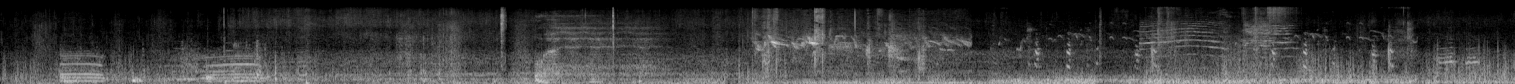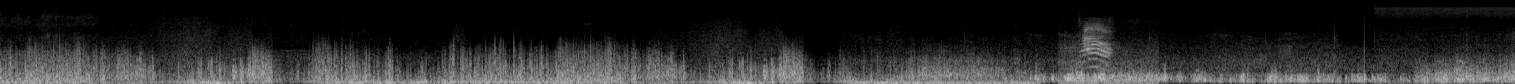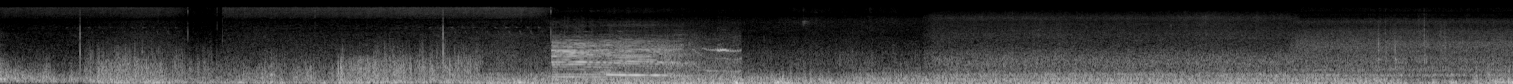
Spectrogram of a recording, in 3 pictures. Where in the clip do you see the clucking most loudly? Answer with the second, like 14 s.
8 s.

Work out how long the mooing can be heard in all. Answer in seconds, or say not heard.
4 s.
